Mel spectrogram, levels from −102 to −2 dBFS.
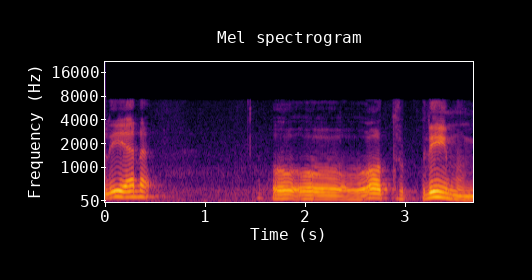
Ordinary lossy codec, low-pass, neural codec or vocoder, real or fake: none; 7.2 kHz; vocoder, 22.05 kHz, 80 mel bands, WaveNeXt; fake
